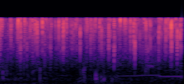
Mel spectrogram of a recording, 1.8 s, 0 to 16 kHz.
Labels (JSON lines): {"label": "biophony, cascading saw", "recorder": "SoundTrap 600 or HydroMoth"}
